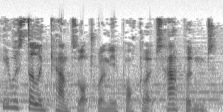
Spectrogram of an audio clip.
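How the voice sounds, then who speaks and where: A man's voice: fairly low pitch, wildly swooping pitch, very fast. A man doing a gossiping robed pony. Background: music.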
